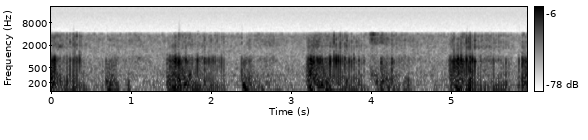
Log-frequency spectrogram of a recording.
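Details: Sleeping baby snoring: soft, irregular breaths with a rough, fluttering quality on each breath, roughly 35 a minute.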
